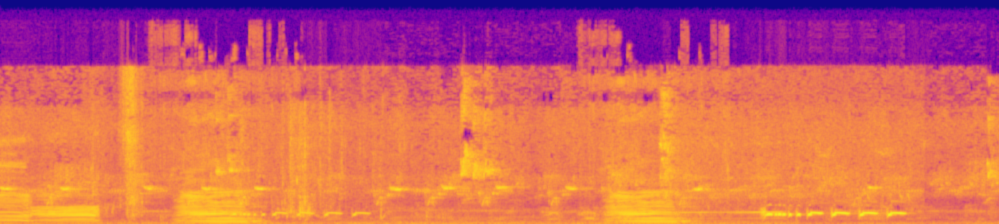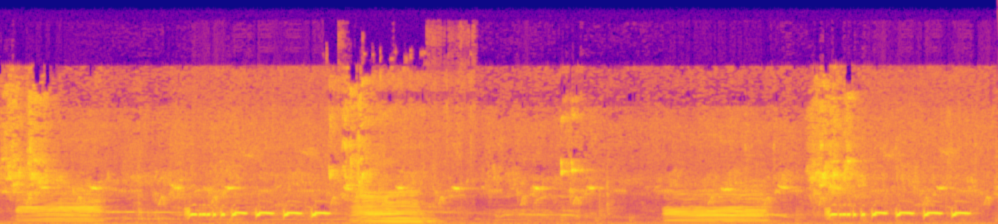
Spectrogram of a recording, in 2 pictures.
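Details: Cows grazing freely on a green pasture hill in the afternoon, mooing in long, deep, harmonic calls roughly every four seconds, with short quick trilled chirps of a bird between the moos and a faint steady whistle-like tone.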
